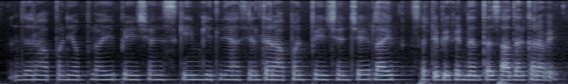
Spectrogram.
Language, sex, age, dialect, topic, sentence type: Marathi, male, 18-24, Standard Marathi, banking, statement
